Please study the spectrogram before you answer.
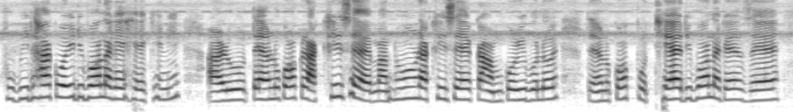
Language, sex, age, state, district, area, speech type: Assamese, female, 30-45, Assam, Golaghat, rural, spontaneous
